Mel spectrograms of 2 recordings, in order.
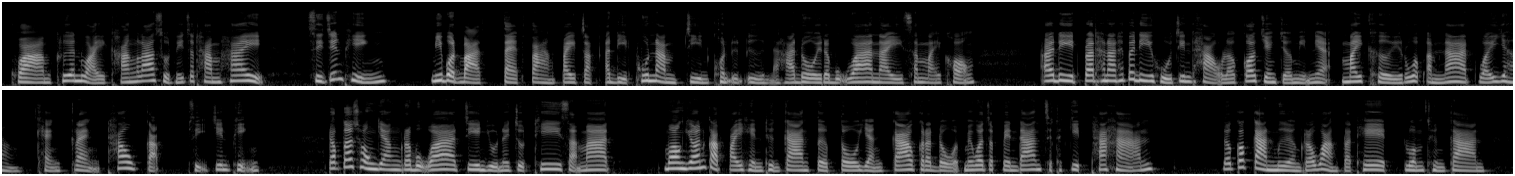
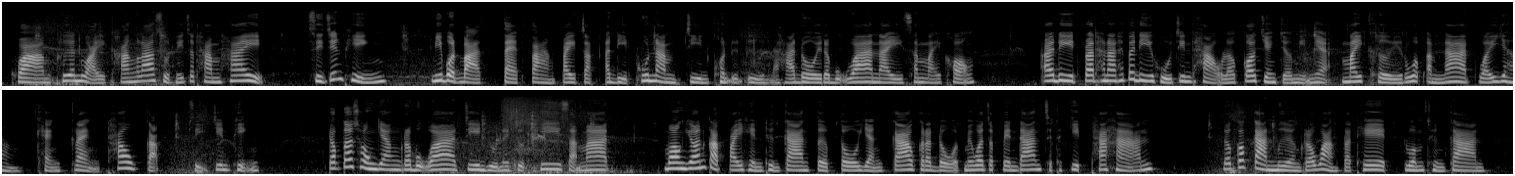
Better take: first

